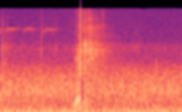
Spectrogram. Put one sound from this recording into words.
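A golf club swishes through the air and strikes a ball with a sharp click.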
